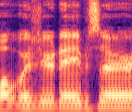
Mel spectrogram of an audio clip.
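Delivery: ordinary delivery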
